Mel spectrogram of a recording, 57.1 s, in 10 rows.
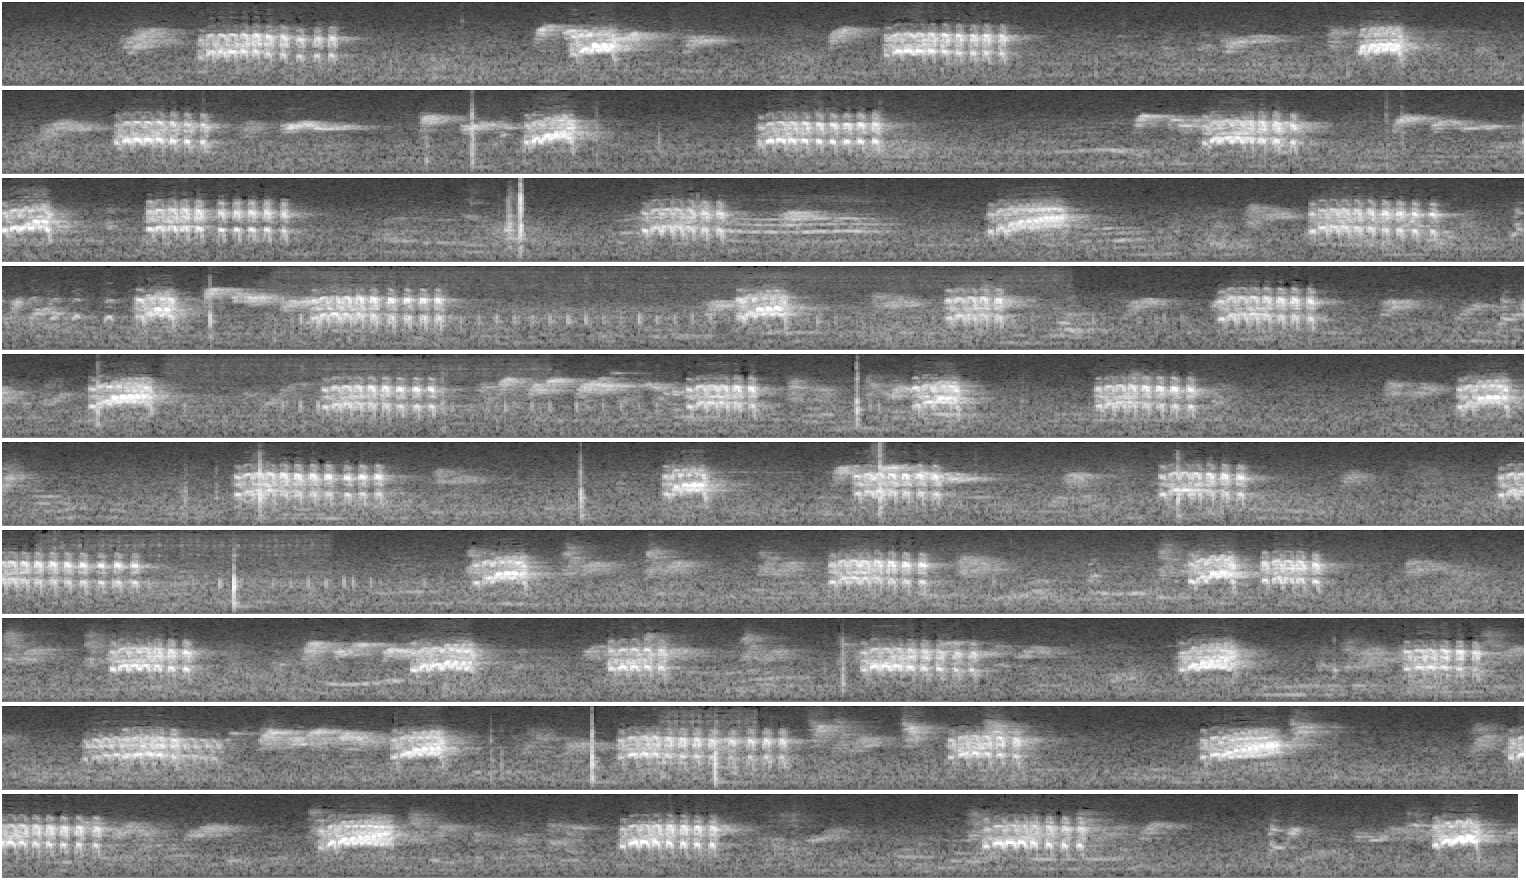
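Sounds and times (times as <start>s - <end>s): caged bird chirping: 9.9s - 12.6s, 13.2s - 27.4s, 29.4s - 57.0s.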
